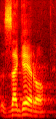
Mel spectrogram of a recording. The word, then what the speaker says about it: zaguero: Now, in modern Spanish, casero would be pronounced zaguero, spelled with a Z.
